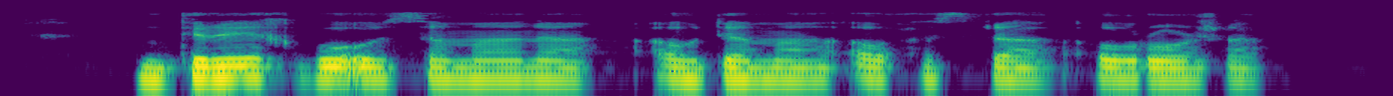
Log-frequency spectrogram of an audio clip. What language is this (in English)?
Central Kurdish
